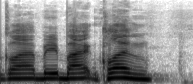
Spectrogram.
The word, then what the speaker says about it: Clinton: So glad to be back in Clinton. Because they don't pronounce the T, which is just weird. Clinton. It's Clinton.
